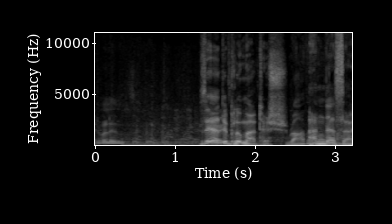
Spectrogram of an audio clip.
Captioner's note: laughing; voiceover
